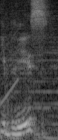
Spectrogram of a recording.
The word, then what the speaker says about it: Iblis: named known as Iblis, or I guess more correctly pronounced Iblis, because it's actually Arabic and, see, it's easy to die.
